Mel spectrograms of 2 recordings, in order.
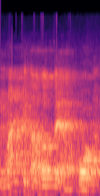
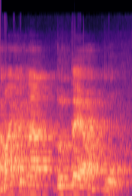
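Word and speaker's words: máquina do tempo: же самое написано но читается уже не Макина до Темпо а Макина темпу это уже по-португальски мы написали по-португальски Да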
